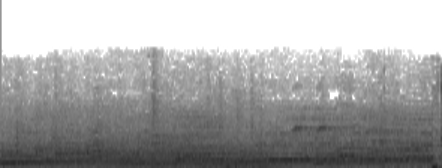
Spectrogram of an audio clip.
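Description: A basketball bounces on the floor as a player dribbles.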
